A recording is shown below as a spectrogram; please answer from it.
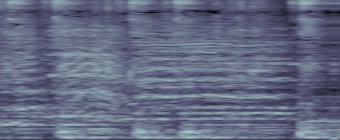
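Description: Several Portuguese diatonic button concertinas playing a lively folk tune together, with a steady bass pulse about twice a second and voices singing along.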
